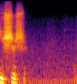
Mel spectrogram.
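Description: An elderly woman speaks briefly close by.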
